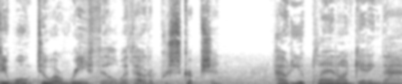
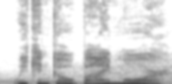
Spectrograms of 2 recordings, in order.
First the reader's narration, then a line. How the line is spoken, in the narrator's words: said pleadingly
